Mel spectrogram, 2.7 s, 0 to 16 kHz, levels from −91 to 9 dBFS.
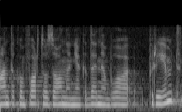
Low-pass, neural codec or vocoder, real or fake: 7.2 kHz; none; real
